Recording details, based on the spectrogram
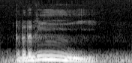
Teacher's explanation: huruf ro yang berharokat kasroh bergaris bawah ini maka harus ditipiskan. Ri.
